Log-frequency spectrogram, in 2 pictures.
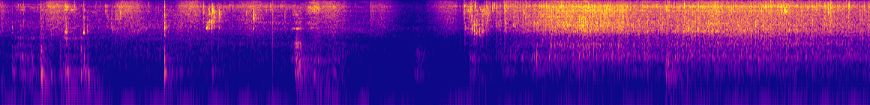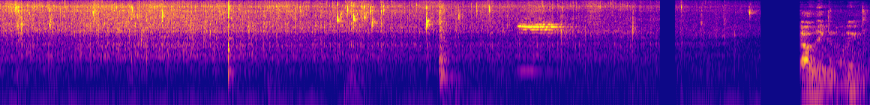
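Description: Pitha rice cakes fry in a pan with a continuous, fairly loud sizzle and occasional utensil clinks, while people talk on and off over the frying.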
